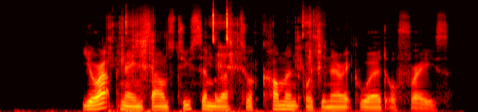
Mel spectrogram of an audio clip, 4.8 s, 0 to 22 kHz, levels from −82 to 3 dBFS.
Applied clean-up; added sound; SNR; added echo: neural mask model Resemble Enhance denoiser.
